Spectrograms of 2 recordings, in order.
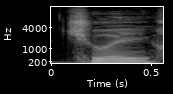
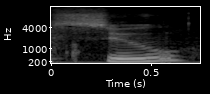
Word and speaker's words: Tsui: I can't pronounce his first name, T-S-U-I, Hark. I don't know if you can pronounce that. I'm thinking Chui Hark. – Probably Sue.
